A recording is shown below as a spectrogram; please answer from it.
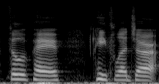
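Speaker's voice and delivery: ordinary delivery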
